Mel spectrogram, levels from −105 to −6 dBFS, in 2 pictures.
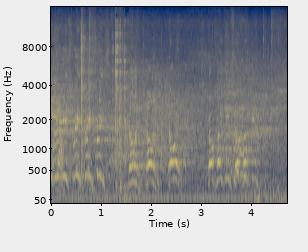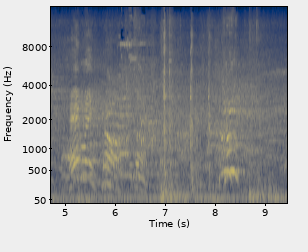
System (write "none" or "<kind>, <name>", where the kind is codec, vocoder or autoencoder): vocoder, BigVGAN v2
